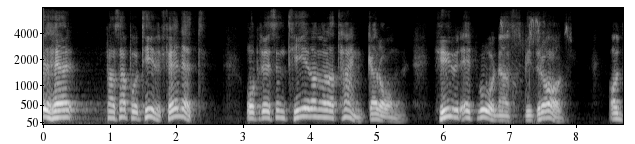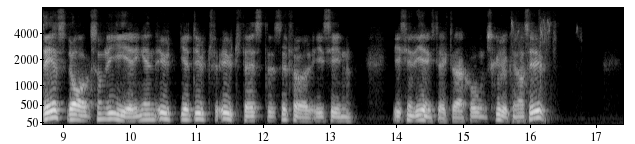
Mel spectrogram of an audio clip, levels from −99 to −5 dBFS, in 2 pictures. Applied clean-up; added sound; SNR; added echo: neural mask model DeepFilterNet 3.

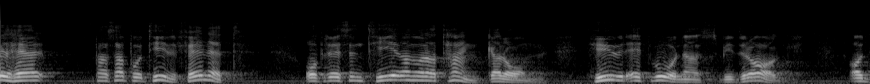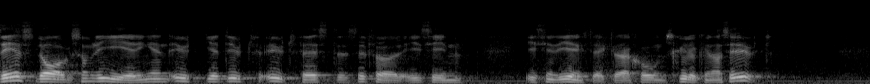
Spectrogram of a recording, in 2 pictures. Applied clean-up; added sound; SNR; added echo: none; none; none; none.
